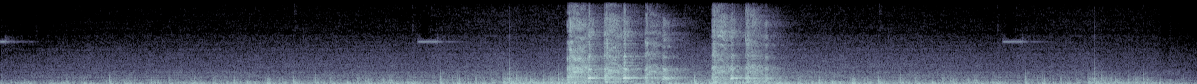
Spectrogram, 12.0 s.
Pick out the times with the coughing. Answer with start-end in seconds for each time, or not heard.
5.7-7.7.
